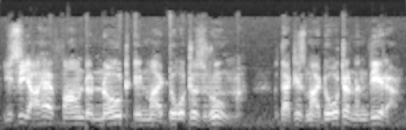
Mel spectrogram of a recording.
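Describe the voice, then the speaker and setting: An actor playing a blustering, impatient, domineering father in a radio drama, husky, with a Southern African accent. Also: mid-range voice, a little fast, fairly bright tone, lightly acted. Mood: exasperated.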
